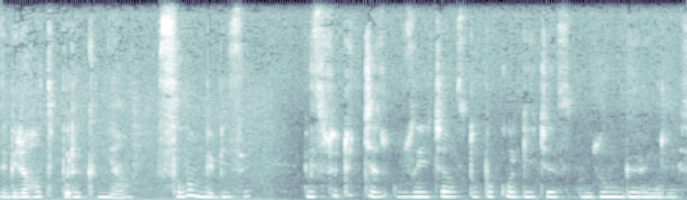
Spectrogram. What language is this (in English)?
Turkish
